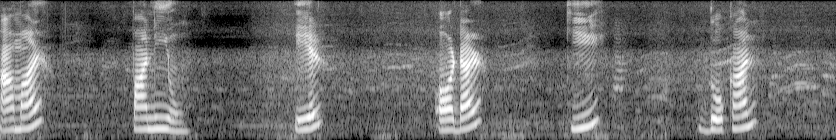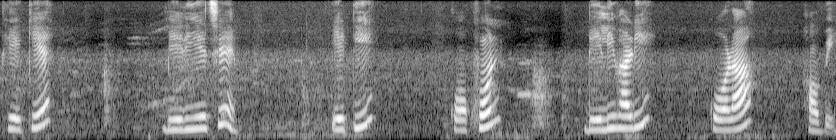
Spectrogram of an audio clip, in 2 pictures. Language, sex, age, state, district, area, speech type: Bengali, female, 18-30, West Bengal, Howrah, urban, read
